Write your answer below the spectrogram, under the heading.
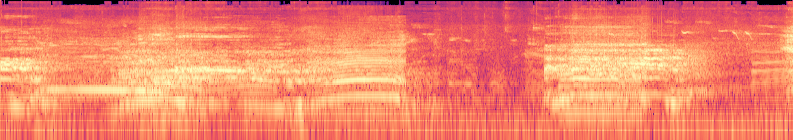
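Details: Cows in a cage answering each other: two long, loud, rough moos with wavering and falling pitch, separated by a quieter gap, with another animal's fainter call overlapping.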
